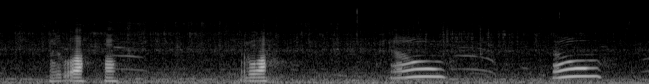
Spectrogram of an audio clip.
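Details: Lost palm-sized kitten meowing beneath a car while a person coaxes it out with food; after a man's voice, two loud, arched, harmonic-rich meows sound about a second and a half apart.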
